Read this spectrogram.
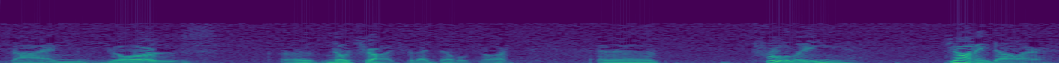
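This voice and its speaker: A man's voice: fairly low pitch, huge pitch swings, slow pace, a little hiss or hum, full character voice. An actor playing a wisecracking male insurance investigator, narrating in a dry first-person 1940s radio drama style. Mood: wry. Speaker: lead actor. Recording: dull old radio recording with music.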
